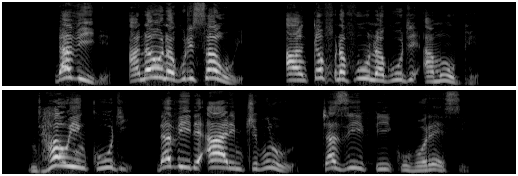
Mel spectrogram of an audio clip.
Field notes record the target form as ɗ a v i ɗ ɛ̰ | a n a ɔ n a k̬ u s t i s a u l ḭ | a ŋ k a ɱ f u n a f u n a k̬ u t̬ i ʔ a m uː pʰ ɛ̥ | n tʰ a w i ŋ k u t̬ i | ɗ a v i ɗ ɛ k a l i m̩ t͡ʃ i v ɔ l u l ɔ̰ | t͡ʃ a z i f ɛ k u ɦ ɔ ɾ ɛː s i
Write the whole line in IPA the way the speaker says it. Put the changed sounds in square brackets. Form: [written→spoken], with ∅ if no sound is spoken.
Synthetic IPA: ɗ a v i ɗ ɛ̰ | a n a ɔ n a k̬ u [s→∅] t i s a u l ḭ | a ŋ k a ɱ f u n a f u n a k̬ u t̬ i ʔ a m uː pʰ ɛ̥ | n tʰ a w i ŋ k u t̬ i | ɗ a v i ɗ ɛ [k→ʔ] a l i m̩ t͡ʃ i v [ɔ→u] l u l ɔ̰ | t͡ʃ a z i f [ɛ→i] k u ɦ ɔ ɾ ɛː s i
